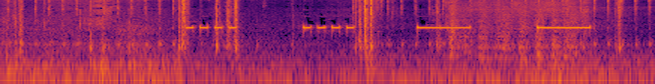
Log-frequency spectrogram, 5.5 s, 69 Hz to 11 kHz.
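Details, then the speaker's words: 2007 Honda Civic after an engine swap: key on, chimes beep and the blue main relay under the steering wheel clicks but the engine won't crank; cause was an unconnected engine-head ground, and it started normally once grounded. "won't turn that clicking noise comes from this relay right here blue relay right there that's the main relay okay"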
